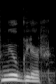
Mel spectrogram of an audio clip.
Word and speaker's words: Mugler: им кстати в английском в английском варианте он произносится как Мюллер Мы привыкли называть вину Клер но в Америке его фамилию произносят как ударение на другой слог но это не важно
